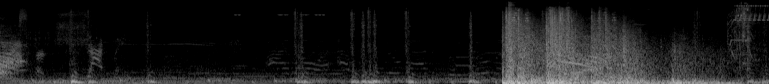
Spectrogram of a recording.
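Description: Video game gunfire as Robocop opens up on enemies: scattered sharp shots and voices at first, then a dense sustained burst of rapid firing that takes over for the last few seconds.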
